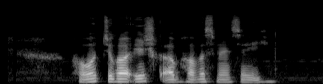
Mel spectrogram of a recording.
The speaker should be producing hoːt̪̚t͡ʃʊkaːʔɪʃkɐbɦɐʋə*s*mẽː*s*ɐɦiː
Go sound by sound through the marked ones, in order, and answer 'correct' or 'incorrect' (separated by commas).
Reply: correct, correct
